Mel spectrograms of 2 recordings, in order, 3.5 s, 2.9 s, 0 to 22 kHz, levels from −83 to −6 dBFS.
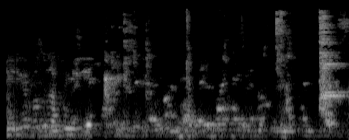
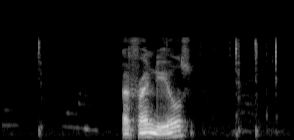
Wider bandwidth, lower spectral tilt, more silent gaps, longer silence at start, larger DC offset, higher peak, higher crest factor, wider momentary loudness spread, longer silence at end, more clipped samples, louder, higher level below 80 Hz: first, 16.5 kHz vs 7.6 kHz; second, -1.5 dB/octave vs -6 dB/octave; neither; second, 0.05 s vs 1.25 s; neither; second, -16 dBFS vs -8 dBFS; about the same, 24 dB vs 20 dB; second, 12 LU vs 23 LU; second, 0 s vs 1.05 s; neither; second, -40 LUFS vs -24 LUFS; second, -80 dBFS vs -70 dBFS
